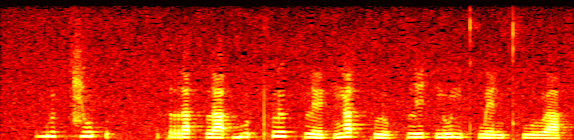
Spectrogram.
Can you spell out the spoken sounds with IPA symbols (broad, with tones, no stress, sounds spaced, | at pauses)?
b ɯ˥˩ k̚ t͡ɕ u˥˩ ʔ | p r a˦˥ t̚ p l a˦˥ ʔ b u˥˩ ʔ pʰ l ɯ˥˩ k̚ p l e˨˩ k̚ ŋ a˥˩ t̚ k l u˨˩ k̚ p l i˥˩ t̚ n u˥˩ n kʰ w e˧ n kʰ w u˧ a̯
